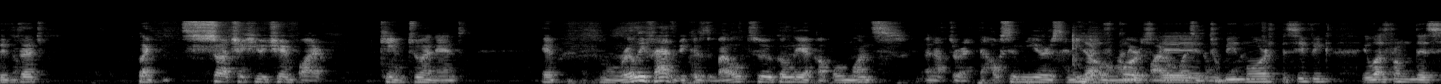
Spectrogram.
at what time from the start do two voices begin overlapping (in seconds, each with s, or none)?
10.8 s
